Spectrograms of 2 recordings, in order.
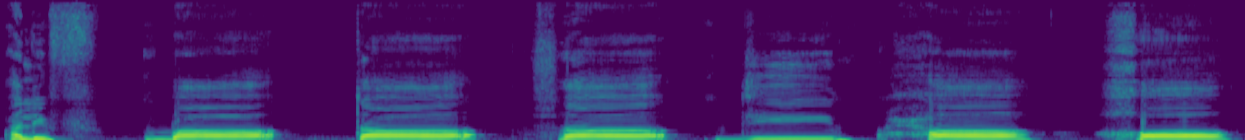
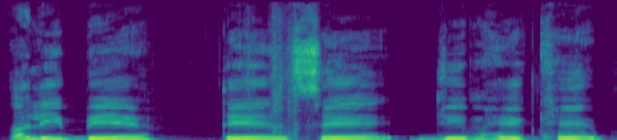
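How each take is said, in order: First: The letter names end in an 'a' vowel. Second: The letter names end in an 'e' vowel. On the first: This is the Arabic way of naming the letters. The speaker calls it right. "अरबी में ये जो है ... ऐसे ये सही है" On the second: This is the Urdu way of naming the letters. The speaker calls it wrong. "ये सही नहीं है"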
